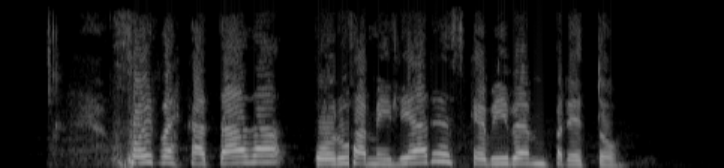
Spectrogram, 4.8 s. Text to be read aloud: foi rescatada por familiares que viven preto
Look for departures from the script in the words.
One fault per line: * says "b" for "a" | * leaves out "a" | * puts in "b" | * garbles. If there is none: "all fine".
all fine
